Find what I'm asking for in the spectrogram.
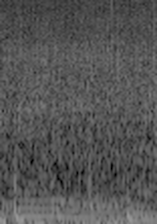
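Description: Food sizzling in a pan in the video game Cooking Simulator, a steady faint frying hiss with a few soft repeating tones underneath, no talk.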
